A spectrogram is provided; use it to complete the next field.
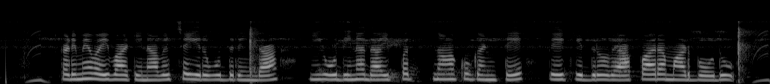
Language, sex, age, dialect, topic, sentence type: Kannada, female, 36-40, Coastal/Dakshin, banking, statement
